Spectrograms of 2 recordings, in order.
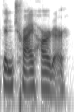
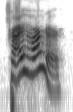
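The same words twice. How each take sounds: First: Said in the usual way. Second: "harder" pushed higher and louder, falling at the end; emphatic repeat. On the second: Real, not acted. Echoing the TikToker's advice to viewers, a louder emphatic repeat. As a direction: hammer home "Try harder".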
